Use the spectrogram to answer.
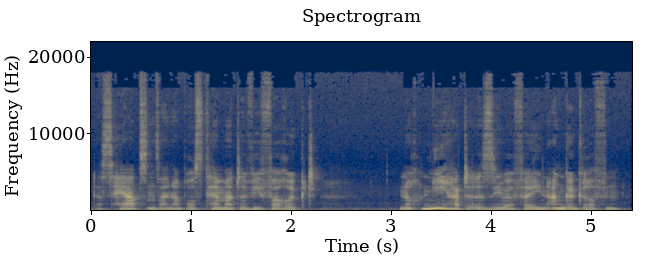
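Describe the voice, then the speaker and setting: A woman narrating a fan-fiction story as an expressive audiobook reading, sometimes dropping to soft whispers. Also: deep voice, normal speed.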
